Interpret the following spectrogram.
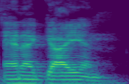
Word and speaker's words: أنا جعان: Okay, Anna Guyana for a girl. So with the American accent, I think of it as Anna Guyan, like Anna Guy, like a guy and girl.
